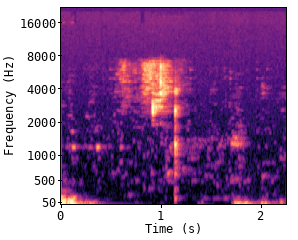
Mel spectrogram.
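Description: A single soft right-click on a computer mouse, faint and close, set among quiet low background noise.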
